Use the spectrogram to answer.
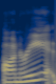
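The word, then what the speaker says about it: On're: It's like Onre. It's spelled O-N-R-E. O-N apostrophe R-E.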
